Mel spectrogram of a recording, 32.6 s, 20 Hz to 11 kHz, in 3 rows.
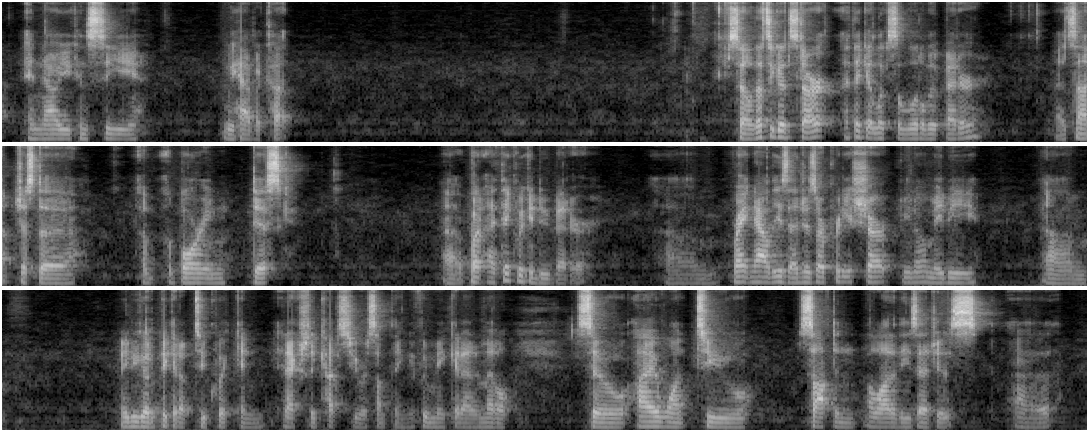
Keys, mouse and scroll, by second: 0.2 middle click, 7.8 scroll up 1, 8.0 middle click, 15.0-15.6 scroll down 1.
